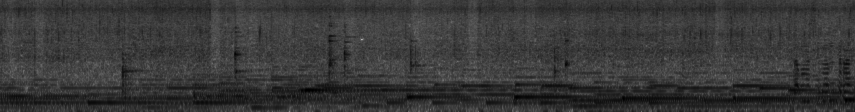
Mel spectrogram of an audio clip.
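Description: Chili frying in a pan of sautéed kencur leaves mixed with Japanese papaya and cassava leaves, a steady loud sizzle with stirring scrapes and spattering crackles running throughout, no voices.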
